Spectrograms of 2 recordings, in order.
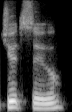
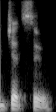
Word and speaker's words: jutsu: is suppleness softness yielding and jutsu is an art or a skill and in English it just kind of sounds like Jitsu when you say it fast so we just say Jitsu with an i it's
